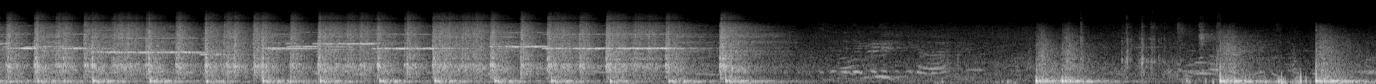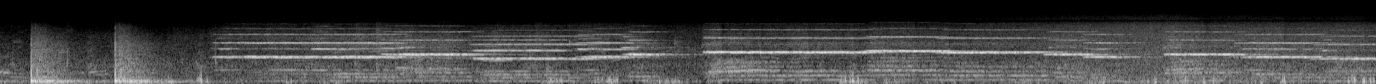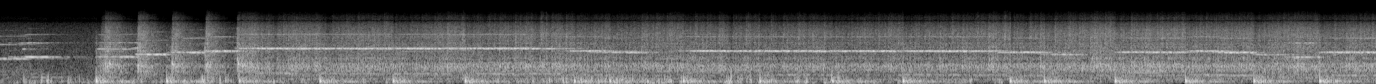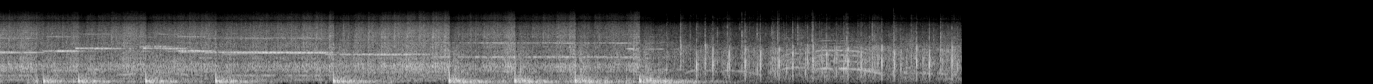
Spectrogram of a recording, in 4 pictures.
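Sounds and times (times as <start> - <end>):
flutes playing melody: 0.0 - 8.0, 15.8 - 48.5
drum roll: 0.0 - 8.2, 10.3 - 15.6, 28.5 - 48.8
regular drum beat: 0.0 - 8.2, 10.3 - 11.4, 12.1 - 15.6, 28.5 - 48.4.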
